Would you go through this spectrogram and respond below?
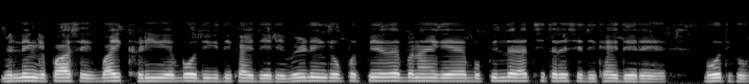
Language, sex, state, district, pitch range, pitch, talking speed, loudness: Hindi, male, Rajasthan, Bikaner, 150-160 Hz, 155 Hz, 265 wpm, -15 LUFS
